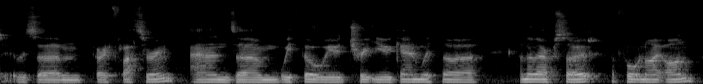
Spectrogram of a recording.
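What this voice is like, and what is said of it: Weak, tired voice. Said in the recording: “my voice is a little weak this week”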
